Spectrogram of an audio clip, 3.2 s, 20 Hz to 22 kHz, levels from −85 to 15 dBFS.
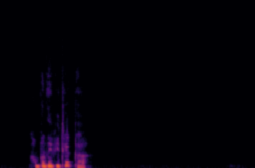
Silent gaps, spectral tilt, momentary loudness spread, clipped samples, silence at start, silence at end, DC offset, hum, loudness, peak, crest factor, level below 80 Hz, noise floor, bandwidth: none; -5.5 dB/octave; 14 LU; under 0.1%; 0.45 s; 2.1 s; under 0.1%; none; -31 LUFS; -18 dBFS; 20 dB; -90 dBFS; -84 dBFS; 11 kHz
